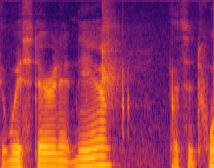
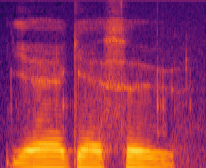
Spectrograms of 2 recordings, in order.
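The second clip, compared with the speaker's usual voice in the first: deliberately lowered, put-on deep voice; 3 semitones lower than usual. Trying out a new intro, the speaker says it in a deep voice. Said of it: "In a deep voice".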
